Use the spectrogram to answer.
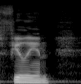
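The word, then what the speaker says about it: Feuillien: That's Fulian as in fuel, but not yet. Listen, it's a little different.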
